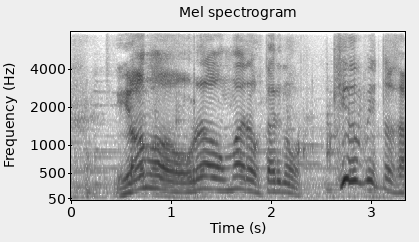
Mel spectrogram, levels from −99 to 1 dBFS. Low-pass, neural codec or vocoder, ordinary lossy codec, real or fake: none; codec, 16 kHz, 6 kbps, DAC; none; fake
